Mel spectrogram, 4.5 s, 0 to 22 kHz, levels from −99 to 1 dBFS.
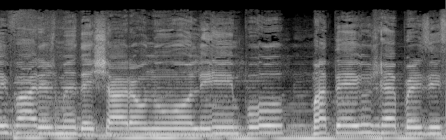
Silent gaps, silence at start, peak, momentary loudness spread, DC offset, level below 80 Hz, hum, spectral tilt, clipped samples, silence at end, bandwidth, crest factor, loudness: none; 0 s; -6 dBFS; 2 LU; under 0.1%; -28 dBFS; none; -5 dB/octave; under 0.1%; 0 s; 17 kHz; 14 dB; -20 LUFS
